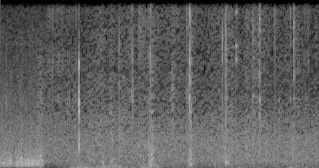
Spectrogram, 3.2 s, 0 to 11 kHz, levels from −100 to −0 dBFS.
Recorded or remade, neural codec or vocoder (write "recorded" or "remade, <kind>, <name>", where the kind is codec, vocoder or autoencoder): recorded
